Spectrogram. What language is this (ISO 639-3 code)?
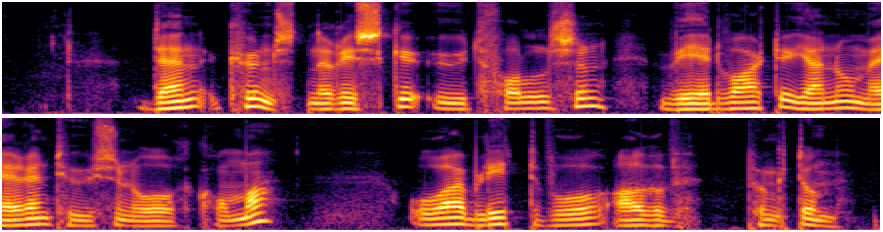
nor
